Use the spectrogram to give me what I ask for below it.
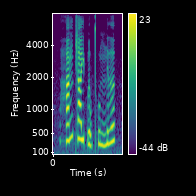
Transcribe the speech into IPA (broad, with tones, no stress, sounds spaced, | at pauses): h a˧˥ ŋ c a˧ j ɓ ə˨˩˨ w t̪ʰ u˨˩ ŋ n ɨ˧˥ ə̯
